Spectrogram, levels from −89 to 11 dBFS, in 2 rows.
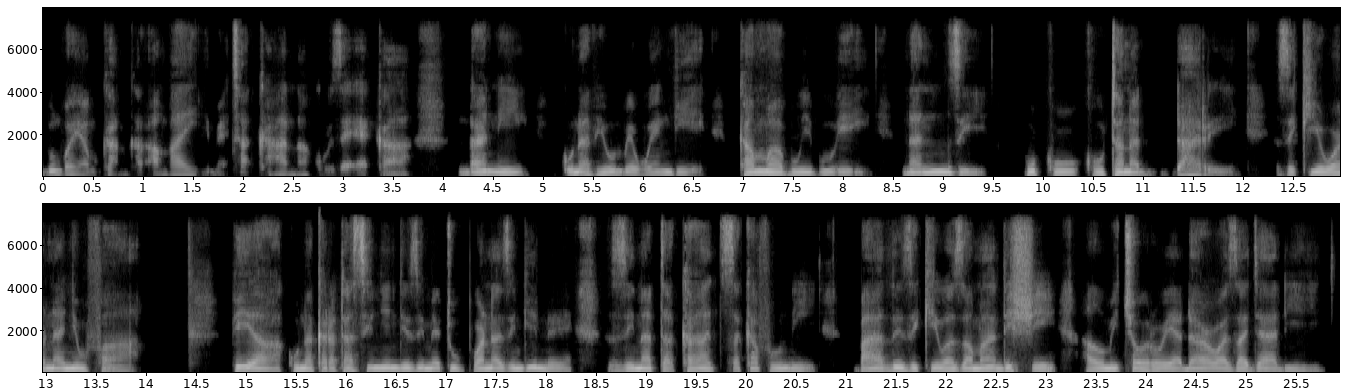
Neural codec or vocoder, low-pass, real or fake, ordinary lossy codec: codec, 16 kHz, 1 kbps, X-Codec, HuBERT features, trained on LibriSpeech; 7.2 kHz; fake; AAC, 48 kbps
